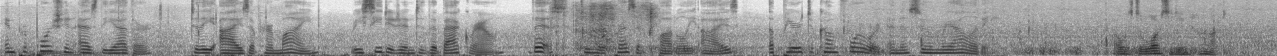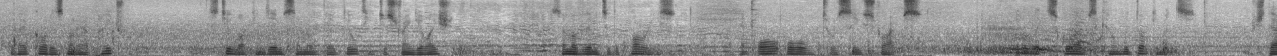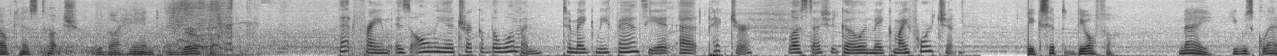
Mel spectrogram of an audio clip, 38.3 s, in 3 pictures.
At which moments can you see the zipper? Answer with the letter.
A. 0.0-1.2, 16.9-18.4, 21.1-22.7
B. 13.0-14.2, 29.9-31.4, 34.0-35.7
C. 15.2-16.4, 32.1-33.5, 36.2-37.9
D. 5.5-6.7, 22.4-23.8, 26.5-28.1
D.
